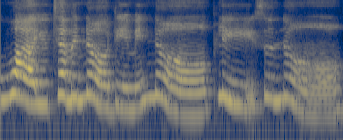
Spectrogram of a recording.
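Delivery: very slow, begging, pleading voice with drawn-out "no". Speaker recalling a favorite scene from The Exorcist: Exorcist mom's-voice impression. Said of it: "starts talking to the priest in the mom's voice".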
